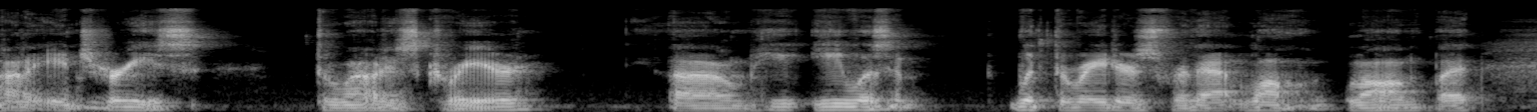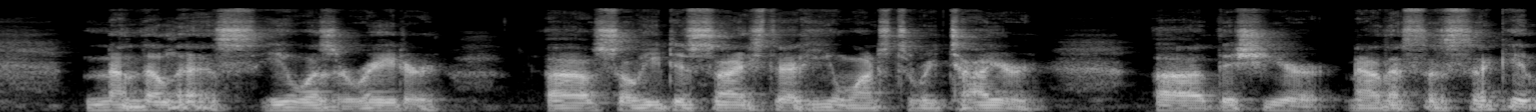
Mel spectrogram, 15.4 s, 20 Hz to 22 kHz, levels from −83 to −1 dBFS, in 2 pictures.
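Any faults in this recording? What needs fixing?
Nothing stood out on listening, so there is nothing here that needs fixing.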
